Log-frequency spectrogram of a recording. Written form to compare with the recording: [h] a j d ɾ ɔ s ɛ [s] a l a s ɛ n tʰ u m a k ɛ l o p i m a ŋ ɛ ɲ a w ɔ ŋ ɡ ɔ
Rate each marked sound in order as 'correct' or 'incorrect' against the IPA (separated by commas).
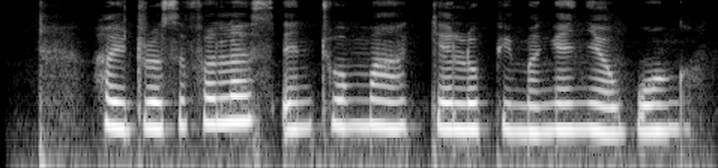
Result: correct, incorrect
